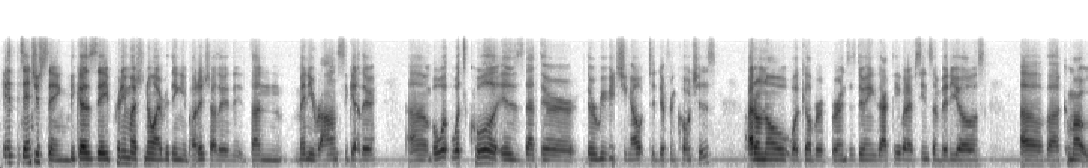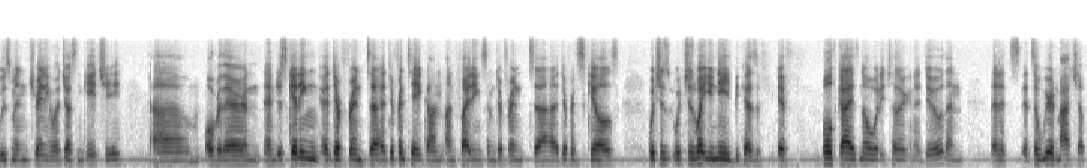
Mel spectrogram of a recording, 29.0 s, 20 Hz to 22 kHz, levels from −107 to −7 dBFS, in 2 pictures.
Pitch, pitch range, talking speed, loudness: 120 Hz, 115-130 Hz, 205 wpm, -32 LUFS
